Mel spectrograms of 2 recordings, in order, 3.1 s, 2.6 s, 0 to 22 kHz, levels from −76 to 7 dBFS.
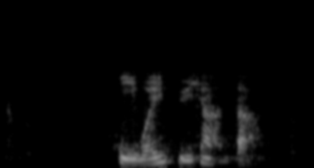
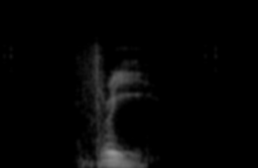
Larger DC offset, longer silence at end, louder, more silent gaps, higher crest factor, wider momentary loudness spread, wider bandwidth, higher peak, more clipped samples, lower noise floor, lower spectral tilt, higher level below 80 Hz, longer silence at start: neither; second, 0.55 s vs 1.1 s; about the same, -37 LUFS vs -35 LUFS; neither; about the same, 18 dB vs 22 dB; second, 6 LU vs 23 LU; second, 4.1 kHz vs 9.2 kHz; about the same, -20 dBFS vs -18 dBFS; neither; second, -82 dBFS vs -89 dBFS; first, -9.5 dB/octave vs -5.5 dB/octave; second, -72 dBFS vs -60 dBFS; first, 1.2 s vs 0.75 s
